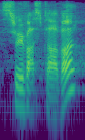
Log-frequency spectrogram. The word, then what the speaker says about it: Srivastava: Srivastava.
